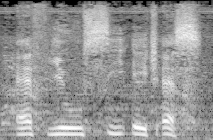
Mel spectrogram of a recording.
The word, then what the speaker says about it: Fuchs: I remember the first time I came across the name Fuchs, and I was waiting to hear the pronunciation of that one. I was like, yes, I'm waiting. And then I heard the instrument that we eat with.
